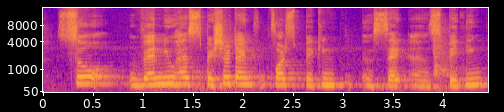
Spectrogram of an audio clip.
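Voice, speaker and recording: Over noticeable background noise, a woman with an Indian accent speaks in a high voice with fairly even intonation. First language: Hindi. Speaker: language school student. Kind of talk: prepared testimonial speech. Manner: halting, with false starts.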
